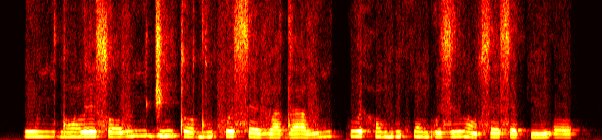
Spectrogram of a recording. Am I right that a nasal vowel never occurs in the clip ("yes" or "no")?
no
